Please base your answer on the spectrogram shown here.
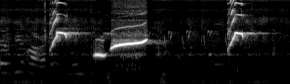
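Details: Cockatiel on its first free flight, giving two sharp upward-swept chirping calls. Between them comes a short note followed by a long, steadily rising whistle.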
